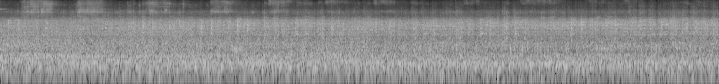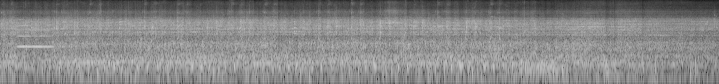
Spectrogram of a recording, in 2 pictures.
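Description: Coaches of an express train passing at speed without stopping: a steady loud rumble with the clickety-clack of wheels over the rail joints. The sound falls away near the end as the last coach draws off.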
